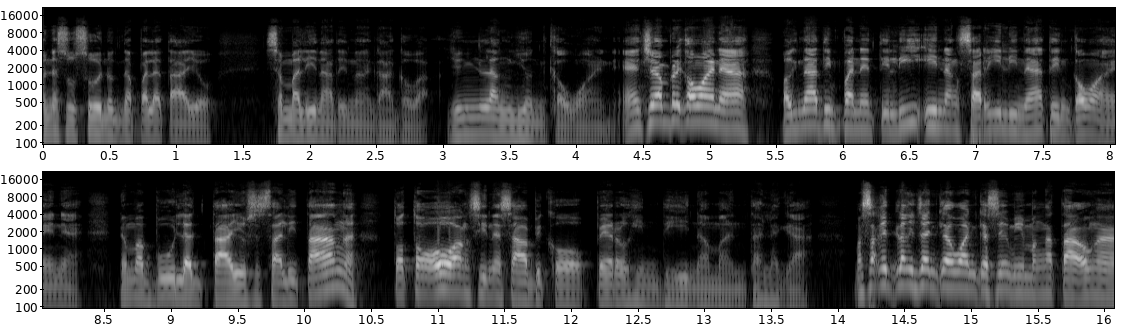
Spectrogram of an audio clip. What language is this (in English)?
Filipino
